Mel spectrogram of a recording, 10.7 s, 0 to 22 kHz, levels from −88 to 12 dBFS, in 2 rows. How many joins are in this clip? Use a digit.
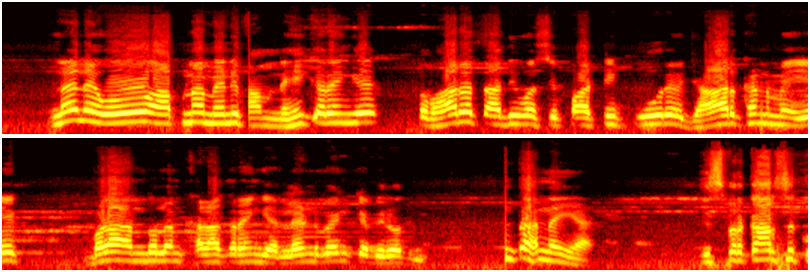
2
